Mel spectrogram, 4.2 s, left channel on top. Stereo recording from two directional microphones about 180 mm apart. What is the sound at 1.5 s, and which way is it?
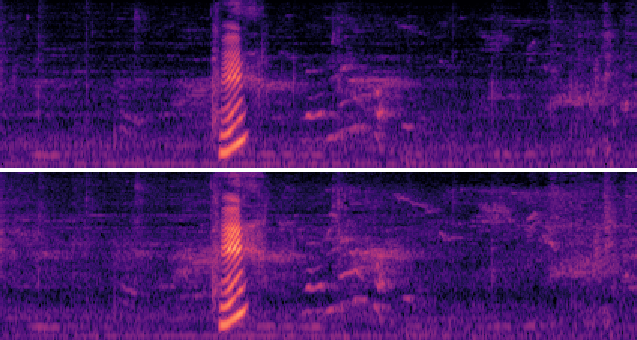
Speech, 5° left (ahead or behind).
